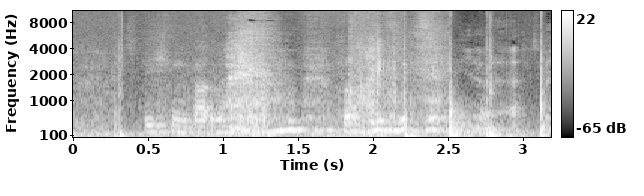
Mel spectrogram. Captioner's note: laughs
